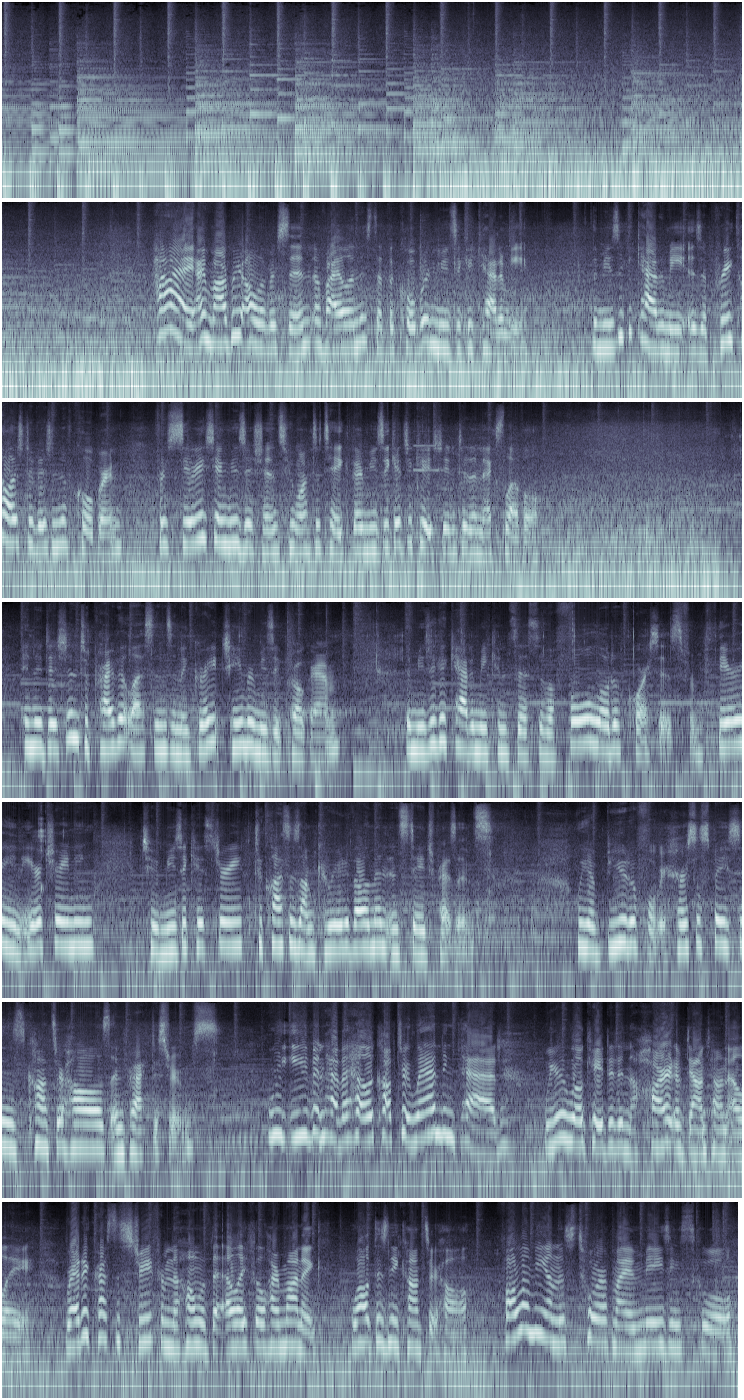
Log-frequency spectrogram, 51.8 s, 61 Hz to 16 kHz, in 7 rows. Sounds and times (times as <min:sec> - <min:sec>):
Music: 0:00.0 - 0:51.7
Speech: 0:13.3 - 0:20.2, 0:22.4 - 0:25.6.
